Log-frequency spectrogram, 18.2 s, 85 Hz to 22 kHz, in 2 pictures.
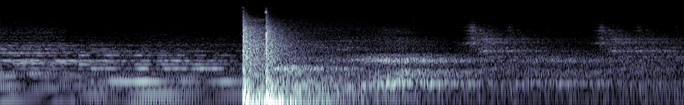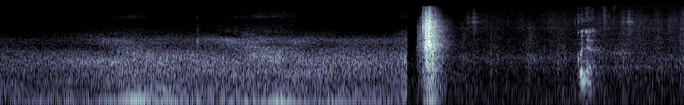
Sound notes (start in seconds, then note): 3.0 intriguing music; 10.2 Traffic; 14.6 door opening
